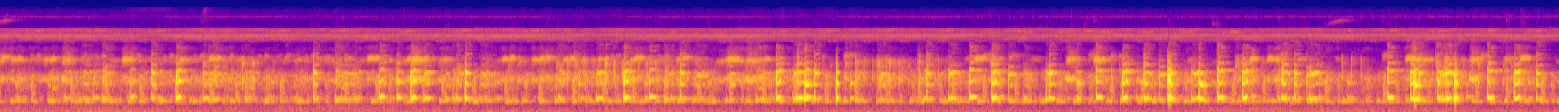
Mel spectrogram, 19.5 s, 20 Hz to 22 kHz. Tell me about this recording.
Behind the church, in the small village of Praia do Sono, toads are singing. Beach in background very far away... Recorded by a MS Setup Schoeps CCM41+CCM8 in a Zephyx Windscreen by Cinela, Recorder Sound Devices 633, Sound Reference: BRA170219T10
